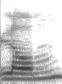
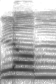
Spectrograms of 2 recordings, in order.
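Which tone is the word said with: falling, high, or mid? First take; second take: high; mid. First: The word is said with a high tone. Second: The word is said with a mid level tone. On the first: "เสียงตรีจะมีวรรณยุกต์โท" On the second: "เสียงแรกเลยเสียงสามัญ"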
